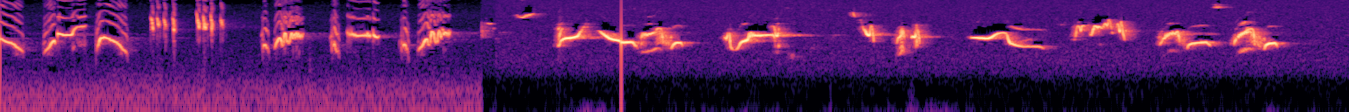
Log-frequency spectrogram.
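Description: LeConte's thrasher singing a varied run of short whistled and slurred phrases, mostly mid-high pitched, delivered in quick succession with brief pauses between.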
